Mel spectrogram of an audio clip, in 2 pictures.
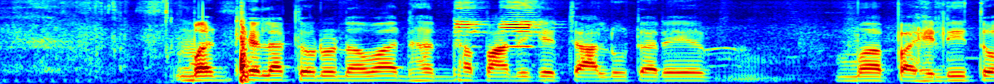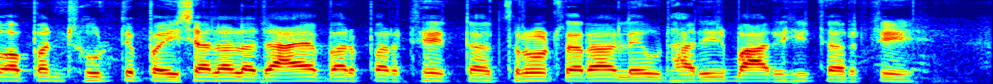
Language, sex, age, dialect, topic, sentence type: Chhattisgarhi, male, 18-24, Western/Budati/Khatahi, banking, statement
